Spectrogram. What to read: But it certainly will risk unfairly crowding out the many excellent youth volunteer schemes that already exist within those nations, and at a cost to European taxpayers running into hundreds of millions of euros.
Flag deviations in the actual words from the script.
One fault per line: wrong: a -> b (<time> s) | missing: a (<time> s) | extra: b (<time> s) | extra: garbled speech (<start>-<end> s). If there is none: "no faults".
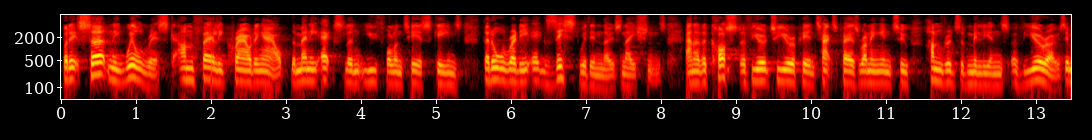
no faults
